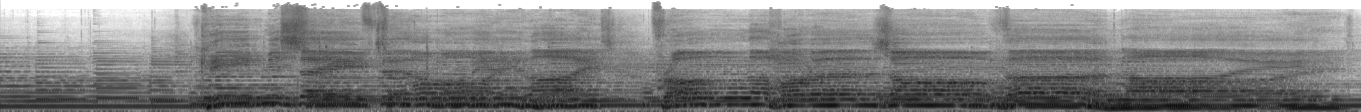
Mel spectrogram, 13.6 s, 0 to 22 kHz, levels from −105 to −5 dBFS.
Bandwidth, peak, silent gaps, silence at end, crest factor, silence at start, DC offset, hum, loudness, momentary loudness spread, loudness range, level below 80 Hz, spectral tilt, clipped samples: 19 kHz; -6 dBFS; none; 0 s; 14 dB; 0 s; under 0.1%; none; -20 LUFS; 9 LU; 3 LU; -52 dBFS; -6 dB/octave; under 0.1%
